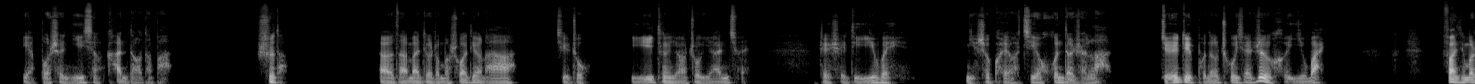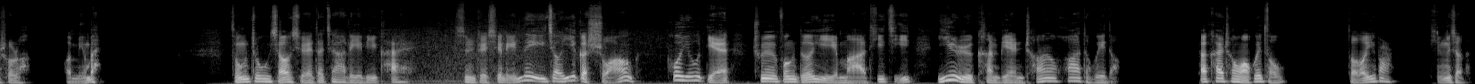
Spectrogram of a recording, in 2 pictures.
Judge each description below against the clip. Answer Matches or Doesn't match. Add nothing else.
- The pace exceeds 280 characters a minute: Doesn't match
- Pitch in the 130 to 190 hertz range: Doesn't match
